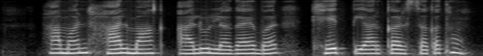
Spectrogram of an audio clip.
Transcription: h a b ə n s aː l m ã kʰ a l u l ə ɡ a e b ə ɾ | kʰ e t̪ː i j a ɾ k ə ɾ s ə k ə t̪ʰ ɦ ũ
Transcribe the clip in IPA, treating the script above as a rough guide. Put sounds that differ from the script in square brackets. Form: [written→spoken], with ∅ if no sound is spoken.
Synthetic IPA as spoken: h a [b→m] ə n [s→h] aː l m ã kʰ a l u l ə ɡ a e b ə ɾ | kʰ e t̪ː i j a ɾ k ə ɾ s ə k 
